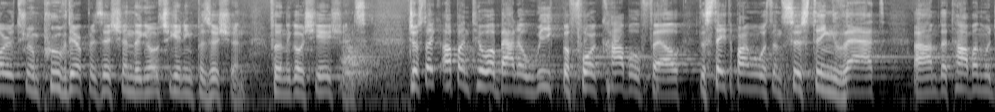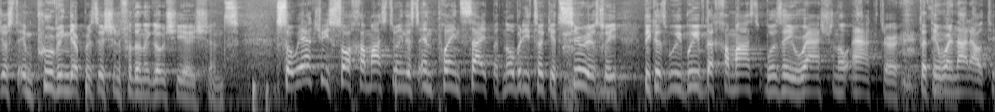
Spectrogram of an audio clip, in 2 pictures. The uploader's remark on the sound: In this special episode, you'll hear a live panel. At the David Horowitz Freedom Center's annual Restoration Weekend event.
